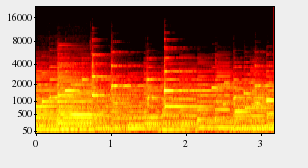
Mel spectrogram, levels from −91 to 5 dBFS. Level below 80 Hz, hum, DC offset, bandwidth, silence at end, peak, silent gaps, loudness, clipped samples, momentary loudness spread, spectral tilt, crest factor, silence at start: -34 dBFS; none; under 0.1%; 9 kHz; 0 s; -4 dBFS; none; -19 LUFS; under 0.1%; 7 LU; -7.5 dB/octave; 16 dB; 0 s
